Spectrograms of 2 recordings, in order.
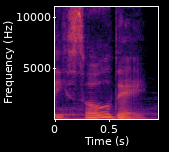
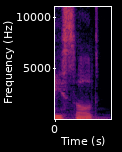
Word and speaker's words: Isolde: And yay, we got Isolde. Not Isolde. Isolde. I'm forgetting her. I'm saying her name wrong.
